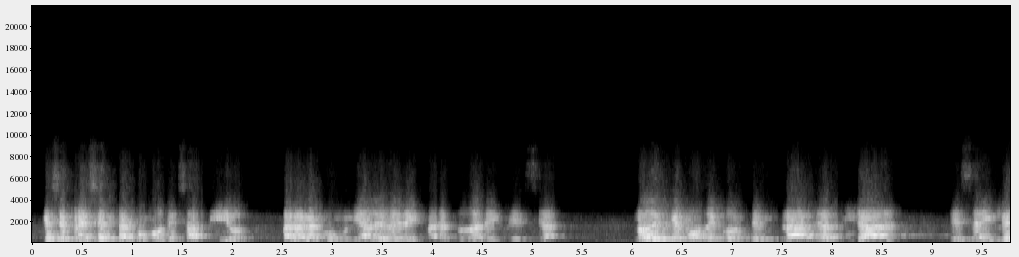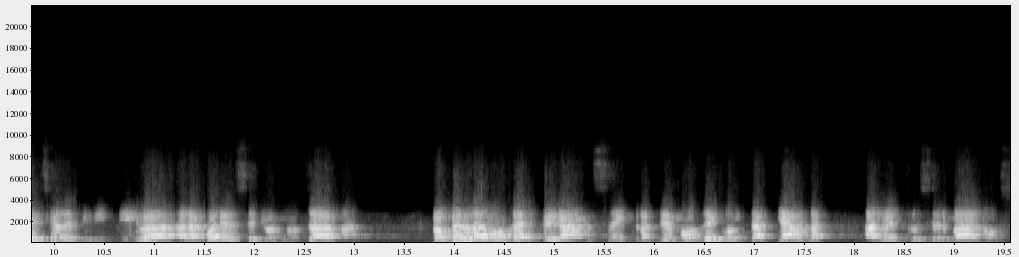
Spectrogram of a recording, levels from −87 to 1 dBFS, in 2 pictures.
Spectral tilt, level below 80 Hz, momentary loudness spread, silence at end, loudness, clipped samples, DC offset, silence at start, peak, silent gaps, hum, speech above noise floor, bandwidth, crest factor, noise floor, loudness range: -4 dB/octave; -60 dBFS; 13 LU; 0.15 s; -17 LUFS; under 0.1%; under 0.1%; 0.1 s; 0 dBFS; none; none; 39 dB; 7.4 kHz; 18 dB; -56 dBFS; 3 LU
